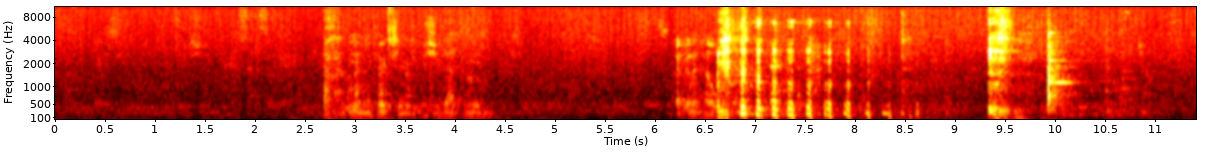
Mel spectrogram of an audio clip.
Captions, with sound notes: It's not going to help. [laughs]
